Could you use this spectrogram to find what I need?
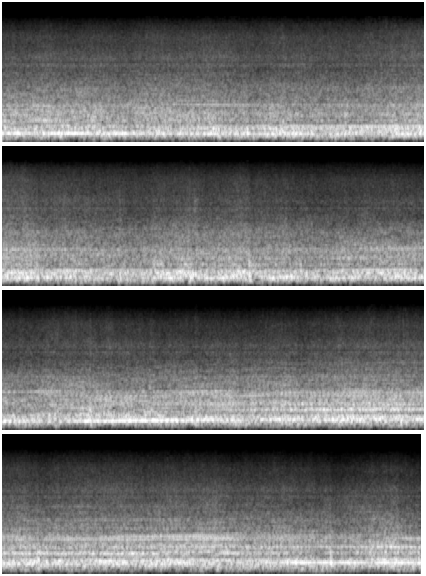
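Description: A steam train rumbles and clatters along the tracks.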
